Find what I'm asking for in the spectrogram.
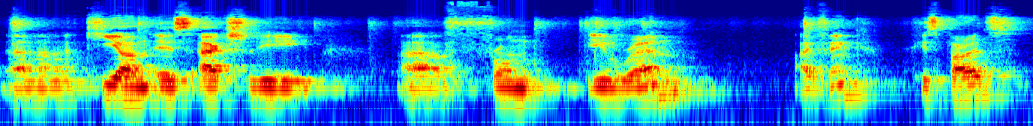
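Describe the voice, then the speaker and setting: Man, Polish accent, unscripted phone vlog; flat, unhurried delivery with lots of "uh"s and restarts, in an echoey room. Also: mid-range voice. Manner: hesitant, many fillers and restarts. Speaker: vlogger. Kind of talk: unscripted one-take monologue.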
